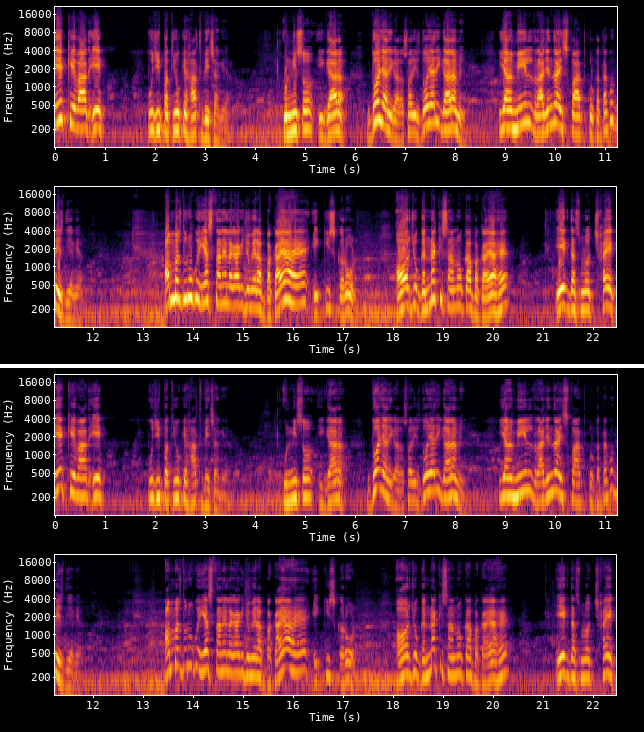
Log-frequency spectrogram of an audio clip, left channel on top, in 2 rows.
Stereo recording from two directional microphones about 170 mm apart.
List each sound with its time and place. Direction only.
0.0 s a man's voice: 60° left (ahead or behind)
4.4 s a man's voice: 60° left (ahead or behind)
12.7 s a sound: 60° left (ahead or behind)
13.4 s a man's voice: 60° left (ahead or behind)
